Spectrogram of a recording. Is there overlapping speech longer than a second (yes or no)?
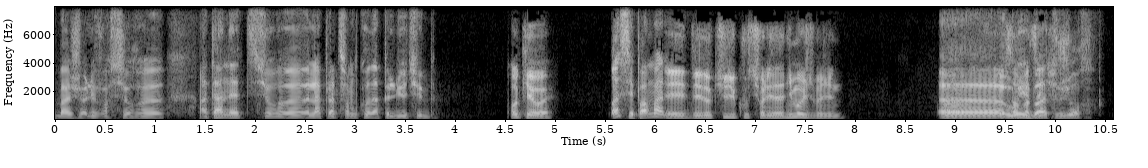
yes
